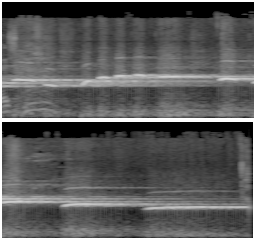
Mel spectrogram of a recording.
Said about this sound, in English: Here's the thing: the reverb did not make you sound better because you were not on key. And this is I don't say this to be mean. It did make it spookier though.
